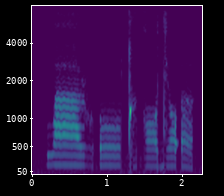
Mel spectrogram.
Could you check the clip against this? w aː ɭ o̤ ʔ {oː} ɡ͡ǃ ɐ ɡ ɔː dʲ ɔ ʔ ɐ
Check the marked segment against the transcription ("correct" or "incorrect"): correct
